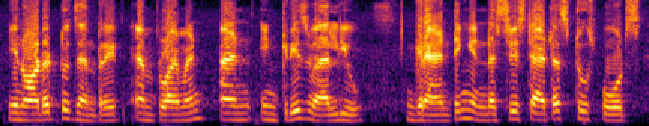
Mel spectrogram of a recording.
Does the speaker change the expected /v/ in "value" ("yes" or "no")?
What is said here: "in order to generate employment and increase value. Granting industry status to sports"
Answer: no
